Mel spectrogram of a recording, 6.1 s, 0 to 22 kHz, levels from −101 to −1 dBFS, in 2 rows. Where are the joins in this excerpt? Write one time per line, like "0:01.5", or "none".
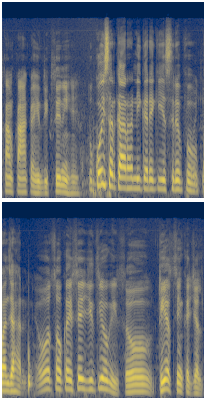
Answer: none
